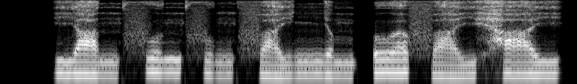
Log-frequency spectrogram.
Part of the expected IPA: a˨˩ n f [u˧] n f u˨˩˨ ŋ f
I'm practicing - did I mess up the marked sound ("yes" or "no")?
no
